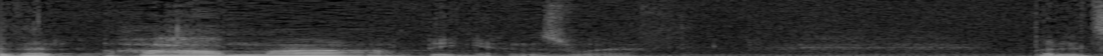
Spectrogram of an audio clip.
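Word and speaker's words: עלמה: Now, in Hebrew, it's Alma. The letter is pronounced in the back of the throat.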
